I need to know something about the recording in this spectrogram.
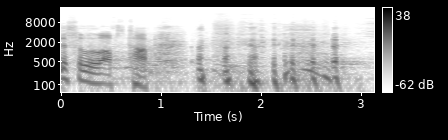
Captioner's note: laughter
